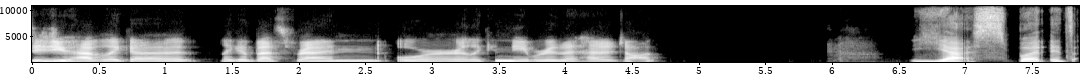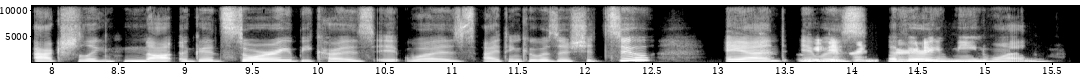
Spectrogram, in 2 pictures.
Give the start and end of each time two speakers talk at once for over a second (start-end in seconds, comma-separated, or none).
13.6-14.9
